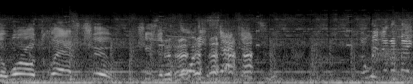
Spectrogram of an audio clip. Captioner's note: he laughs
